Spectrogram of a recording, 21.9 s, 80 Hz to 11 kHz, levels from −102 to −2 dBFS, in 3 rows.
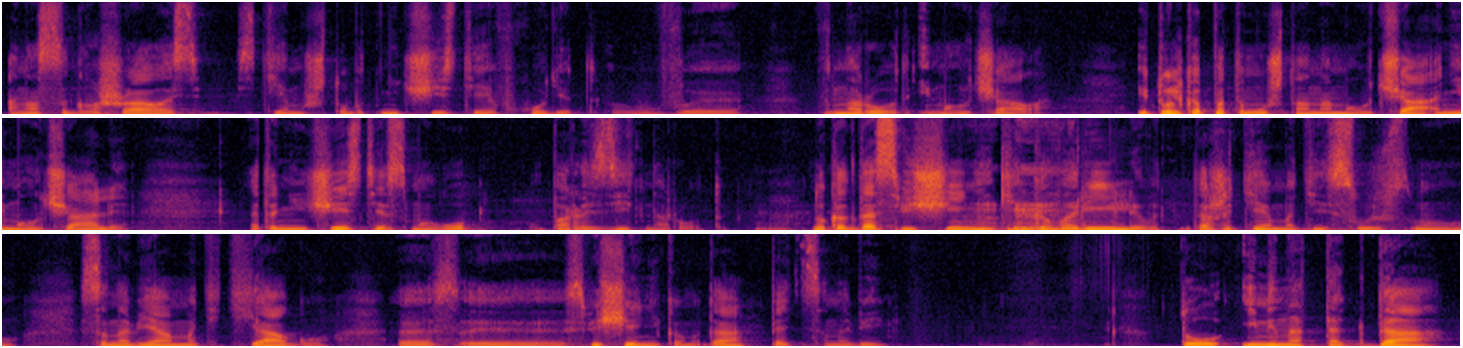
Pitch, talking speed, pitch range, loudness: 120 Hz, 120 wpm, 105-130 Hz, -37 LUFS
